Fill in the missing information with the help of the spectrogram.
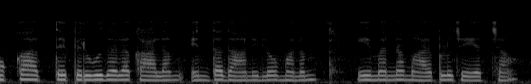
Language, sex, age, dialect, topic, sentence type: Telugu, female, 25-30, Telangana, agriculture, question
